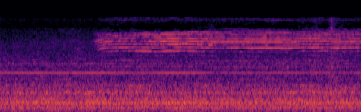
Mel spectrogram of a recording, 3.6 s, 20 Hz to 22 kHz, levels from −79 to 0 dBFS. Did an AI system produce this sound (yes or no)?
no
